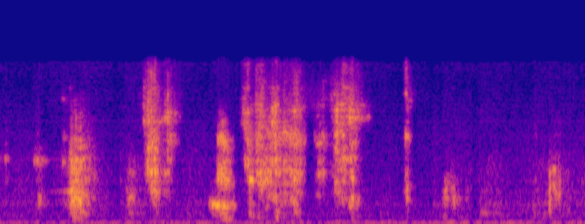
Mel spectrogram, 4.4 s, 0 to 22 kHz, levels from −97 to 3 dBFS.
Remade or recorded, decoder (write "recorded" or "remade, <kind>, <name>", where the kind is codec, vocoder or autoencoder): remade, vocoder, Vocos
